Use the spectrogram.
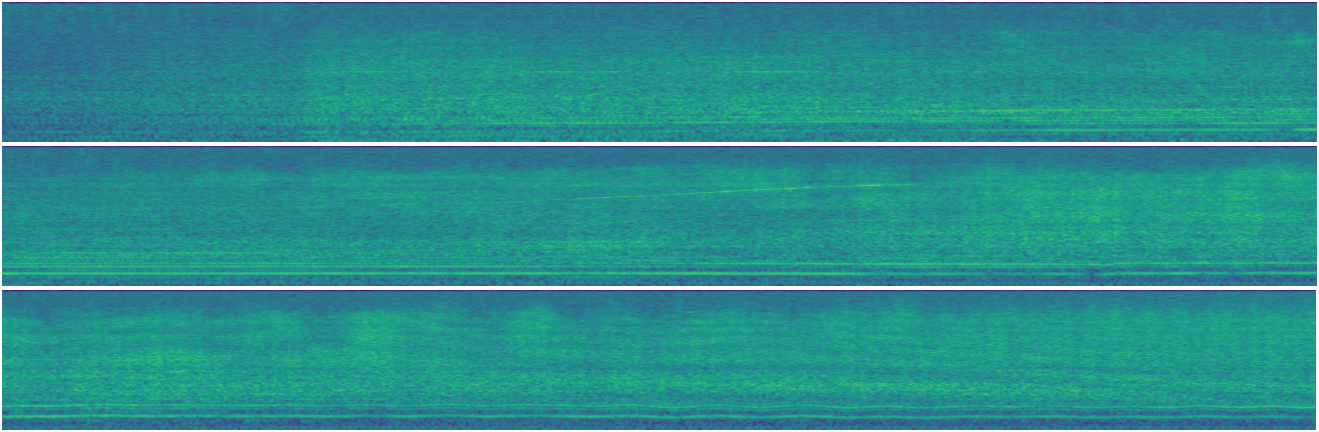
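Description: A Chevrolet diesel pulling truck, Cummins-powered, makes a full tractor-pull pass at a Badger State Tractor Pullers event in Baraboo, Wisconsin, its engine roaring loud and sustained with a steady droning pitch that wavers and climbs across the run.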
